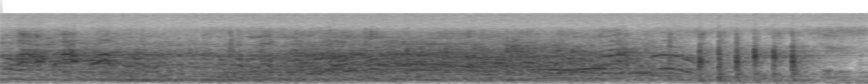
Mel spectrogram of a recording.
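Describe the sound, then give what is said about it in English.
A hotel room door opening, heard as a quick run of sharp clicks and rattles near the end, over a steady background of murmuring voices and noise. “Door opens.”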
